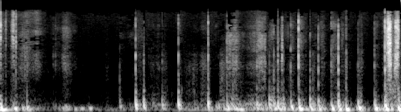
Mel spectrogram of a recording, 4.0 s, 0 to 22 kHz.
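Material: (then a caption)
Plastic. A polymer plastic £20 banknote is scratched and tapped with long nails while held flat and bent. Dry, crisp scratches and quick ticking taps follow one another over a low, muffled rumble, growing busier and brighter toward the end. Each sound dies away almost at once.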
